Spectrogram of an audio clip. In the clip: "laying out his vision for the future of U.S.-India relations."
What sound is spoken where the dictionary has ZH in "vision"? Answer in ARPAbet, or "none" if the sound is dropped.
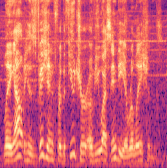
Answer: ZH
